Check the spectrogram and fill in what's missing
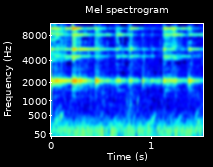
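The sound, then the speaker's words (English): A bell harp chimes as a ritual begins, in quick, steady repeated strikes, each a bright, high metallic ping with shimmering overtones, ringing over a low murmuring rumble underneath. “Bell harp. Okay. Yeah. Ready.”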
